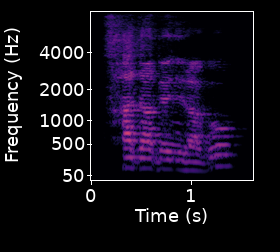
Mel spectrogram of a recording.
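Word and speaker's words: 夏家店: 하가점은 우리말로 읽은 것이고 요녕성, 중국 요녕성인데 사자된이라고 발음을 합니다.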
